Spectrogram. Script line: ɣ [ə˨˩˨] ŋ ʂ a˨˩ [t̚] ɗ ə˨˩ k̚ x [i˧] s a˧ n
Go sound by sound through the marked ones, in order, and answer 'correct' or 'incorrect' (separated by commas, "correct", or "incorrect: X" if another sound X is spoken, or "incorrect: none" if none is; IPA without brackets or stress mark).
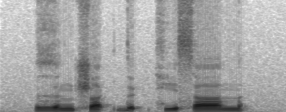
incorrect: ə˧, incorrect: k̚, correct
